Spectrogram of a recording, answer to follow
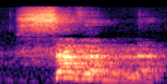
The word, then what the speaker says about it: seven: Seven بالV, seven, فاكرين القصة دي؟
